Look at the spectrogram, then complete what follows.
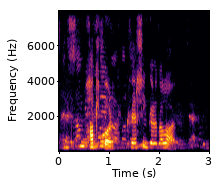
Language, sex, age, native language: Icelandic, male, 13, Icelandic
